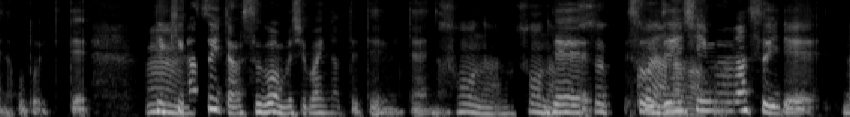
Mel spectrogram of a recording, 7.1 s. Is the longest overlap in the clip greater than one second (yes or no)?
yes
